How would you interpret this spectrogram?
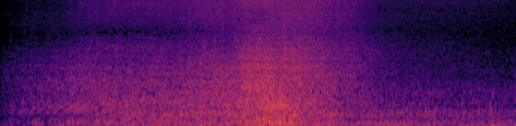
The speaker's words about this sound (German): Das Meer hat sich wieder beruhigt, doch da liegt dieses Stück Boot, ein bisschen Rumpf, ein paar Bodenplanken, blau bemaltes Holz, zerbrochen und verbogen.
